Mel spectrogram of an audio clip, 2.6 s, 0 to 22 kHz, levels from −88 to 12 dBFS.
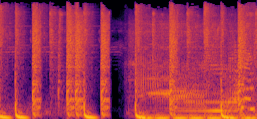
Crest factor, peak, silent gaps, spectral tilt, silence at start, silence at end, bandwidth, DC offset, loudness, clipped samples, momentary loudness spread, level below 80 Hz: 10 dB; 0 dBFS; none; -3 dB/octave; 0 s; 0 s; over 20 kHz; under 0.1%; -11 LUFS; under 0.1%; 4 LU; -14 dBFS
